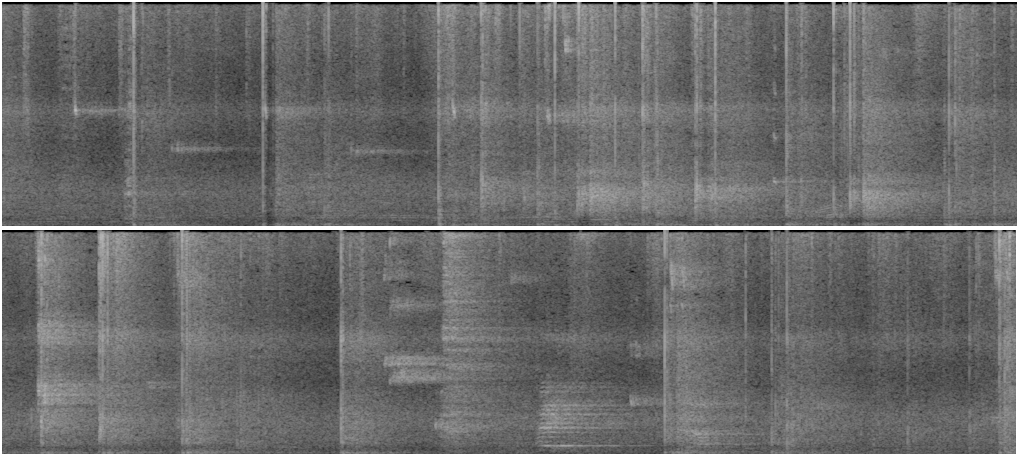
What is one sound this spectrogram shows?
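A basketball bounces on a hardwood floor, echoing in a large hall.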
